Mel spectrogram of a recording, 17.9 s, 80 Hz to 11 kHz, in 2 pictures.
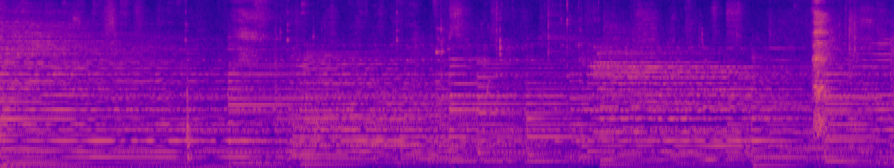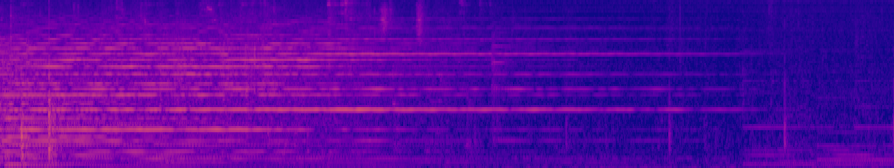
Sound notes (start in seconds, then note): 2.3 sighs; 8.1 chuckles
